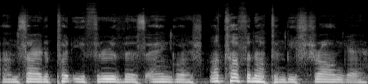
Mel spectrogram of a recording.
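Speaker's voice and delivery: ordinary talk, nothing marked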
